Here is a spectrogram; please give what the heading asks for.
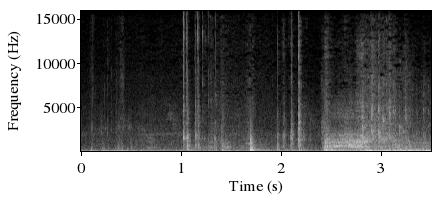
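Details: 1955 Ford started in neutral in the morning after sitting overnight, on a 1200-mile desert trip. Some clatter, then it catches quickly and settles into a steady, deep, low rumble with no misfire: a healthy cold start.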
